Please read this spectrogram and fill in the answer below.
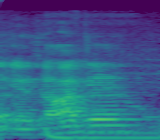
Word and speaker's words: Gonzaga: but the other team gag how do you pronounce them Gonzaga yeah Gonzaga I mean they're a great team too they've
